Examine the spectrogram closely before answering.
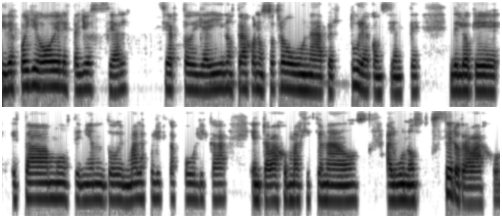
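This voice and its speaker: A woman talks at a moderate pace in a monotone, flat intonation. The sound is dry and close with no echo, over a quiet background. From Chile, Concepción. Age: 40s. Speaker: local council candidate, community leader. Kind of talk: interview. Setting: live stream.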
